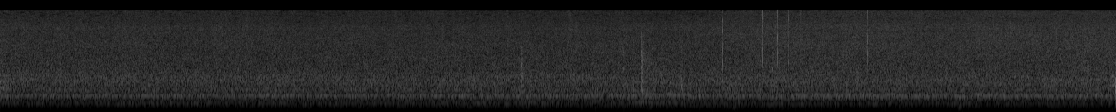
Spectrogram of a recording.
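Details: Honey bees in a huge colony, an exposed hive built half in the open and half inside an indoor wall, during a hive removal. The steady, dense buzzing hum holds throughout, with a few faint ticks and taps.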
